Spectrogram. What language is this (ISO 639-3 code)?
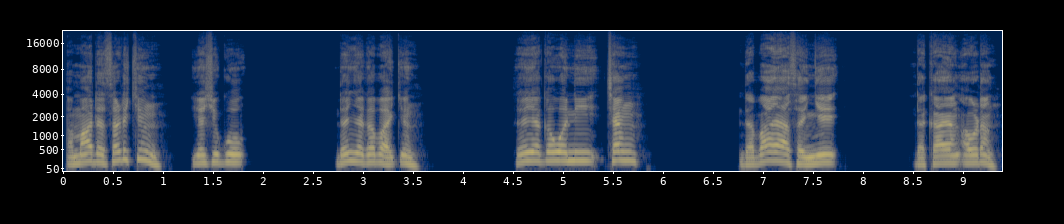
hau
